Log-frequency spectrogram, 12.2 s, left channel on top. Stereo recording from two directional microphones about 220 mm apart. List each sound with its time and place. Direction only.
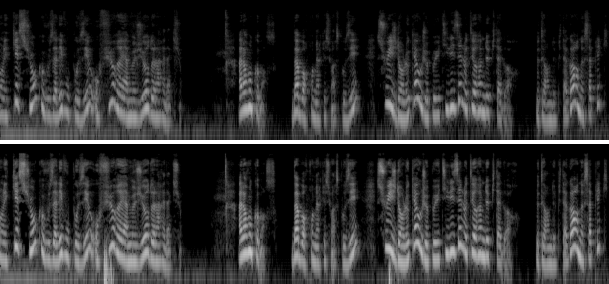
0.0 s speech: 45° right (ahead or behind)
